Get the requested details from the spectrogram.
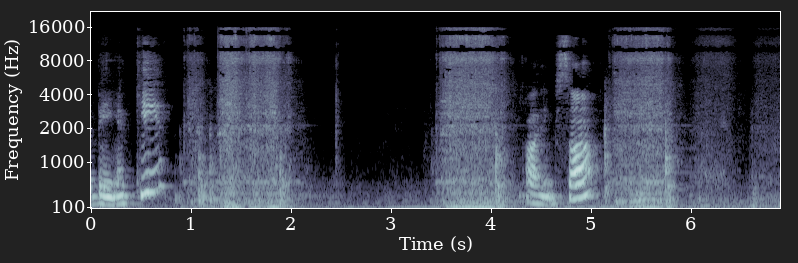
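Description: A sewing machine runs in short bursts of stitching.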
